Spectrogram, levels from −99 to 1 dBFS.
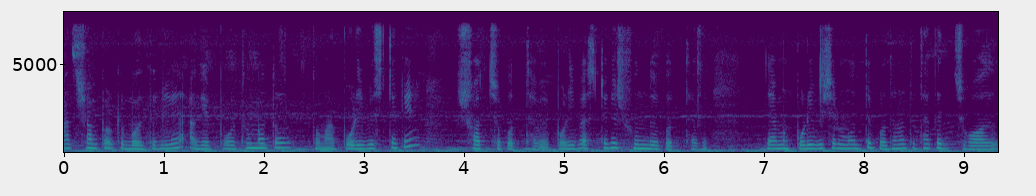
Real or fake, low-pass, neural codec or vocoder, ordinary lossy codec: real; 7.2 kHz; none; none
